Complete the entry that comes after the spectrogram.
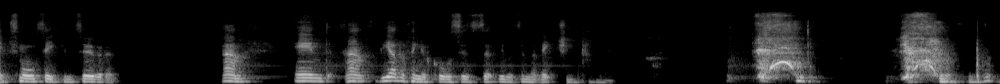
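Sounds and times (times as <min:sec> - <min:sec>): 
speech: 0:00.0 - 0:01.2, 0:02.2 - 0:06.1, 0:08.0 - 0:08.2, 0:09.0 - 0:09.9
harsh raspy cough: 0:07.5 - 0:08.3, 0:09.0 - 0:09.7.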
